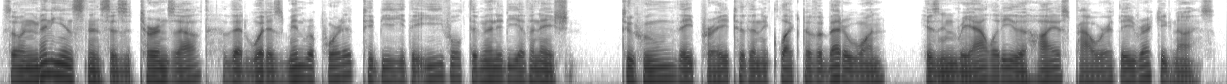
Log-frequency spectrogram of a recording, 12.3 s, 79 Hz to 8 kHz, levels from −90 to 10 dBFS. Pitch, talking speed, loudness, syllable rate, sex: 90 Hz, 190 wpm, -19 LUFS, 5.3 syllables/s, male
